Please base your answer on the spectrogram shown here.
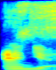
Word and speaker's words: Anya: Because, as you know, Chris Pratt is Mario, Charlie Day is Luigi, Anya Taylor-Joy, as apparently you're supposed to say her name, Anya.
